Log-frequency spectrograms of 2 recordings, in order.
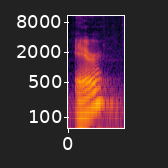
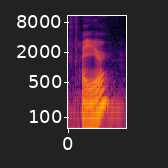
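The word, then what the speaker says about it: Jair: Base Brazil 50% in part due to trial of ally Ayer Ayer Bolanero I don't pronounce his name. How do you pronounce his first name? Hier.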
